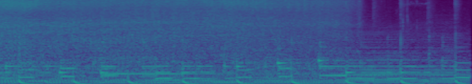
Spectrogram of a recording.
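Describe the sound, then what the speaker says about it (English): Heavy-duty hose gun blasting water into a commercial kitchen waste collector, a loud continuous hissing spray that holds steady throughout before thinning slightly near the end. "Give the gusher heads a good spray down."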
